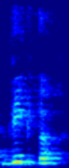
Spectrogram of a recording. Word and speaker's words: Victor: Mas a pronúncia é Victor. Não acaba que sai Vitor, né?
